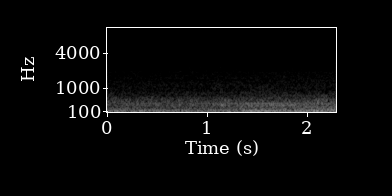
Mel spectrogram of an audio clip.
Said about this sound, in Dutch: Ik zit nu in de auto.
